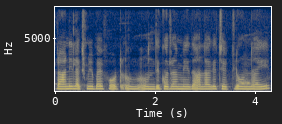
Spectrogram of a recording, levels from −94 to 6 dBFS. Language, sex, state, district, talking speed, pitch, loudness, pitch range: Telugu, female, Andhra Pradesh, Sri Satya Sai, 140 wpm, 220 Hz, -14 LUFS, 215-225 Hz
